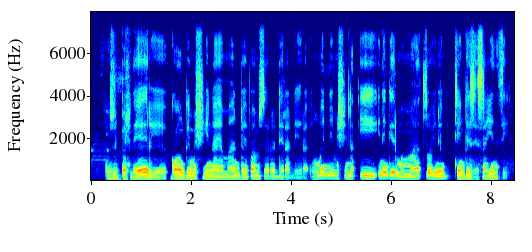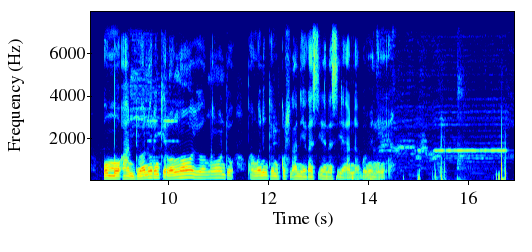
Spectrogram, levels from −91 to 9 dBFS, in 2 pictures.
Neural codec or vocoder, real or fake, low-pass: none; real; 7.2 kHz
